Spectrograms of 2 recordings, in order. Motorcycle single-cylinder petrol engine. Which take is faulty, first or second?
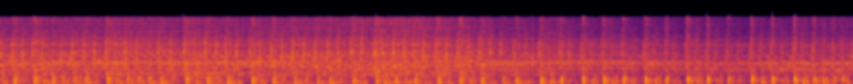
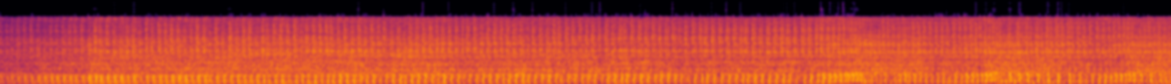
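second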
